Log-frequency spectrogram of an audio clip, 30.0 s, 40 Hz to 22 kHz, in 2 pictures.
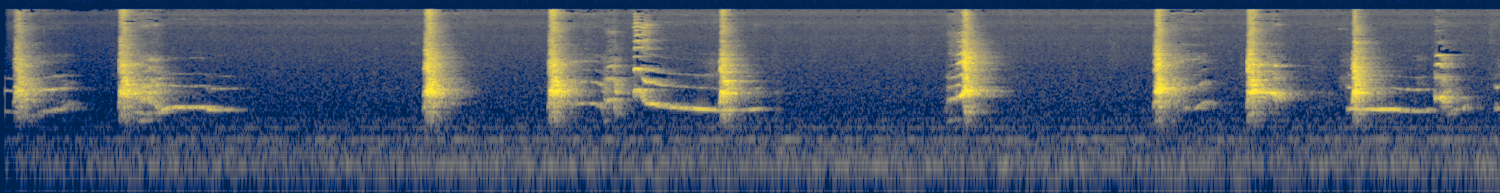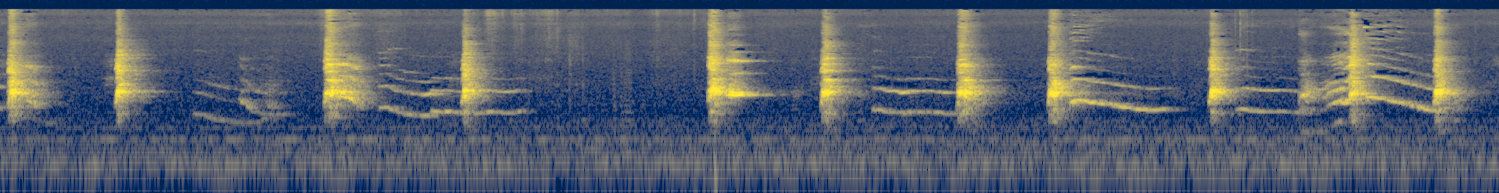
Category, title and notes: Sound effects > Animals
Dog Whining 4
This is the sound of a 10 year-old small, male Poodle/Chihuahua mix that is whining. Another dog can be heard sympathetically whining periodically.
